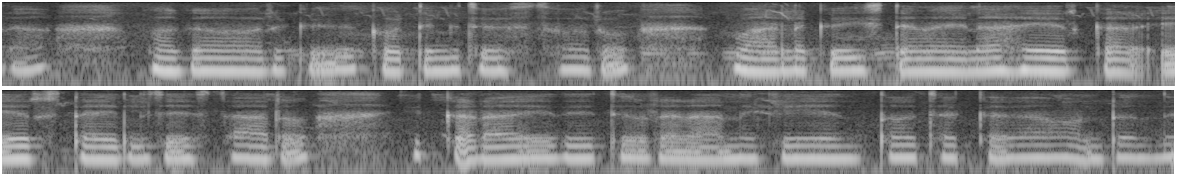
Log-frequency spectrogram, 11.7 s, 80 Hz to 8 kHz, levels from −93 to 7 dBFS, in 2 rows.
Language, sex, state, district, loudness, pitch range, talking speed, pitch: Telugu, female, Andhra Pradesh, Guntur, -20 LUFS, 180-195 Hz, 80 wpm, 185 Hz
